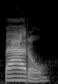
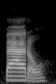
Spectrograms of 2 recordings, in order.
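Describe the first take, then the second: The two takes are said the same way.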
